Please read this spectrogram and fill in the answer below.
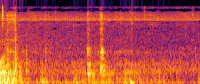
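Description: A few faint plastic clicks about a second in, as a tail light bulb socket is handled and twisted into its housing, over low handling noise.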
